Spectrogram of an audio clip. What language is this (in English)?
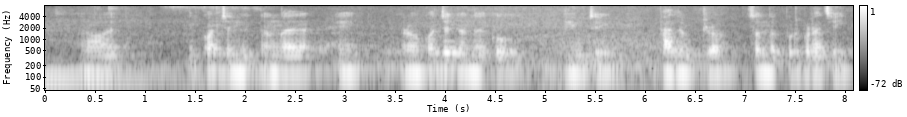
Nepali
